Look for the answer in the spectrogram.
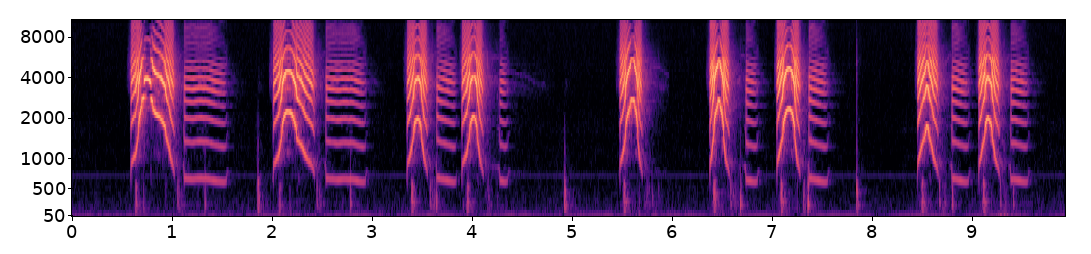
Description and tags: Squeeky Toy
Sound of dog chew/squeaky toy being squeaked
